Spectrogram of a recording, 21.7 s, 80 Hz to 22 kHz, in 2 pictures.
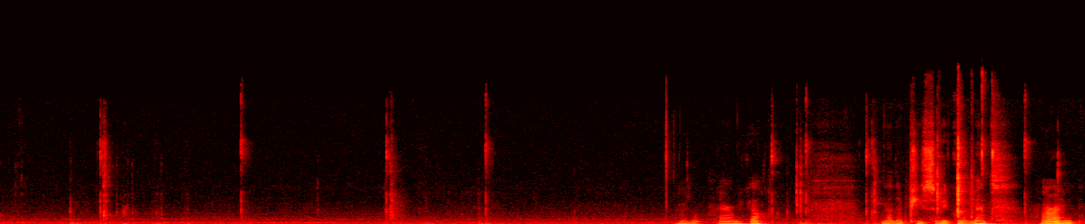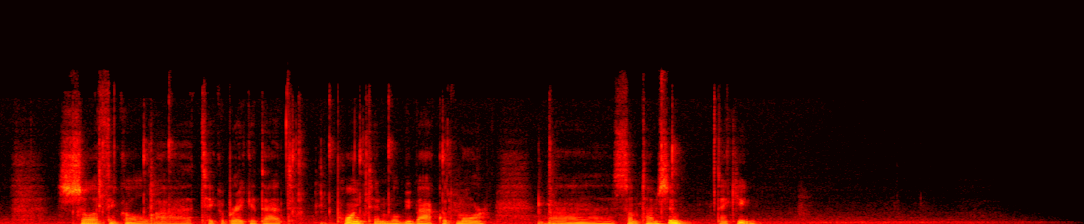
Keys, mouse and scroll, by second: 9.8 ctrl+s.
